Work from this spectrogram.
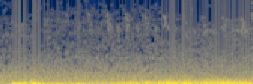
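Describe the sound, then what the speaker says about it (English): Low, rolling thunder of a storm building over dark water in the Alan Wake video game, a continuous deep rumble with gusty wind and faint rain swelling and easing throughout, no voices. "It seems there's a storm coming."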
